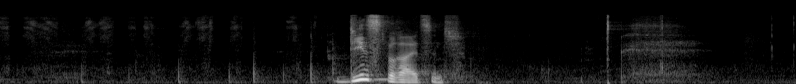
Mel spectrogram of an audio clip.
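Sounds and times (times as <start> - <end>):
marker or chalk strokes scraping across a board: 0.0 - 3.3
speech: 3.5 - 4.7.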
